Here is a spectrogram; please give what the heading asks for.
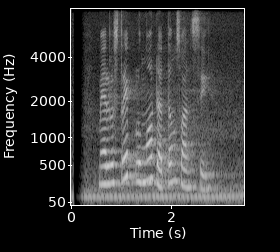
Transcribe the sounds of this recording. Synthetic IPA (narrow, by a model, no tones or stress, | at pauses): mɛɾilst̪ɾɪp̚luŋɔɖ̥ä̤t̪əŋswansi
